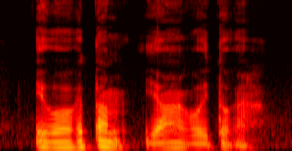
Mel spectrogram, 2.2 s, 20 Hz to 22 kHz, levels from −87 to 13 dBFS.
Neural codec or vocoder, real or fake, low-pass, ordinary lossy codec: none; real; none; none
